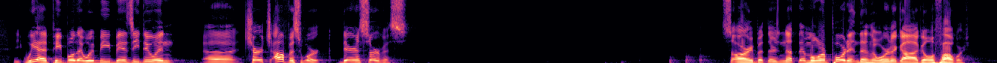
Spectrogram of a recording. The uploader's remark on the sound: Preached at Gospel Lighthouse in Bossier City, La.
